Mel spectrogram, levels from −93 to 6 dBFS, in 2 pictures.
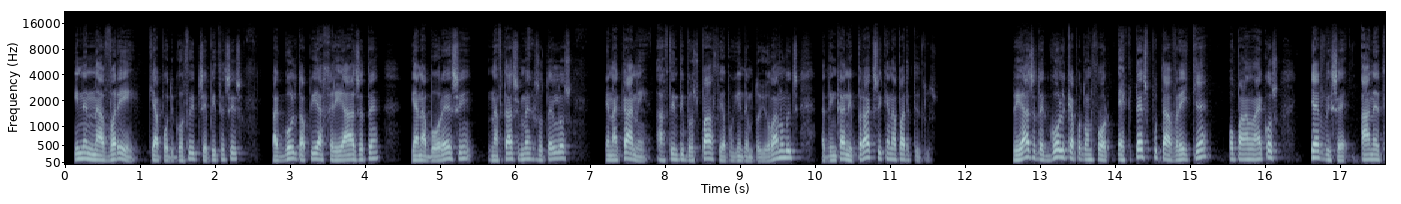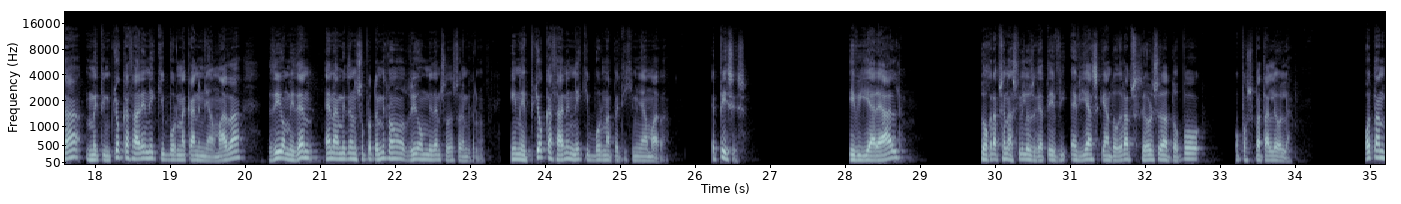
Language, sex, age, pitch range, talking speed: Greek, male, 30-49, 115-145 Hz, 180 wpm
